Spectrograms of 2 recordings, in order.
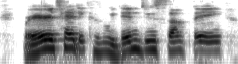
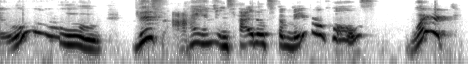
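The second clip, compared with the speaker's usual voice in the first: much higher, amazed ooh; delighted; 10 semitones higher than usual. Retold or imitated. She realizes the mantra worked, delighted and higher. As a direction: marvel that the lesson worked, higher. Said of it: "I'm like".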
